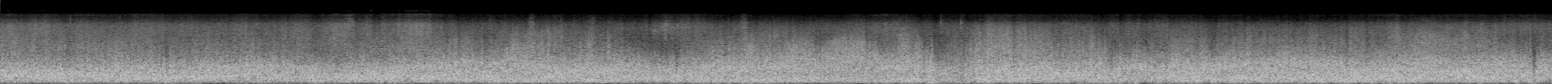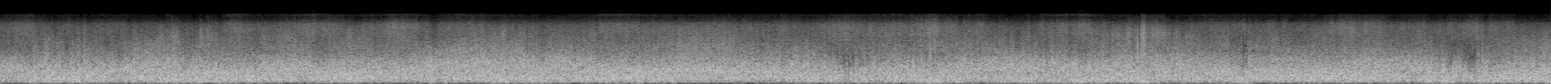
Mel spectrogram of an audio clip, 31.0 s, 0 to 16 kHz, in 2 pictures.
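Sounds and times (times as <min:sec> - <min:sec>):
waves breaking along hull: 0:00.0 - 0:31.0
wind buffeting microphone: 0:00.0 - 0:31.0.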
